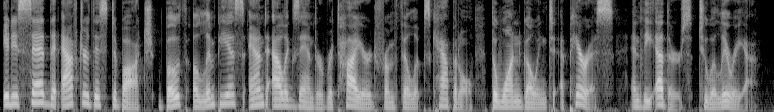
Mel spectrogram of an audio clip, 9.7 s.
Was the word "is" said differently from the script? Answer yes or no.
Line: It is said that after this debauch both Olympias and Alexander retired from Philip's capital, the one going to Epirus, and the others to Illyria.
no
